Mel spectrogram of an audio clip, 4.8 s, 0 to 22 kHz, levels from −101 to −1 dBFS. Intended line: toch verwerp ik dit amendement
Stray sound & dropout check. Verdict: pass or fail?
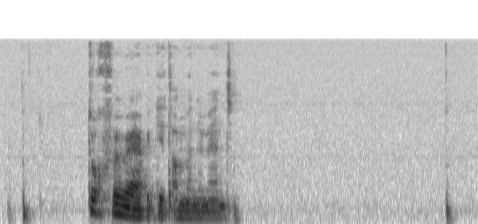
pass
